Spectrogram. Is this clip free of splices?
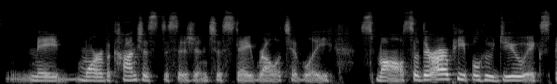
yes; 0 cuts

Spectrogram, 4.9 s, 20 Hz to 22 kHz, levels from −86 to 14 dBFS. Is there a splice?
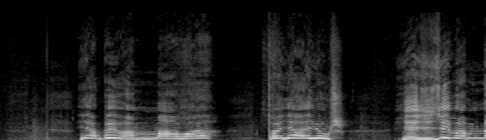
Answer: no; 0 cuts

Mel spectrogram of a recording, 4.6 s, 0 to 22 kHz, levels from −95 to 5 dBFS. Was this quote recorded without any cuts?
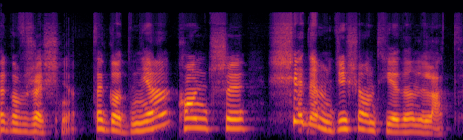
yes; 0 cuts

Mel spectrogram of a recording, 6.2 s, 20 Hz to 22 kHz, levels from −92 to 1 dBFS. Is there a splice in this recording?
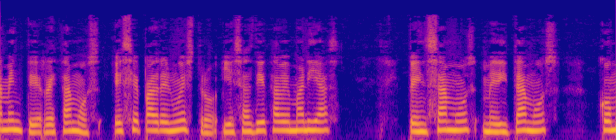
no; 0 cuts

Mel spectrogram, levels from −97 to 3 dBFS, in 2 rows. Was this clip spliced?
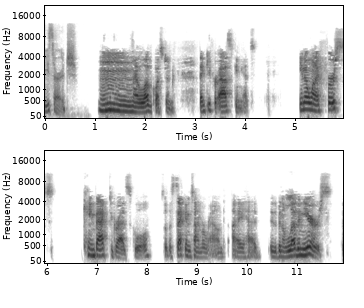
yes; 3 cuts; at 2.1 s, 3.1 s, 10.4 s

